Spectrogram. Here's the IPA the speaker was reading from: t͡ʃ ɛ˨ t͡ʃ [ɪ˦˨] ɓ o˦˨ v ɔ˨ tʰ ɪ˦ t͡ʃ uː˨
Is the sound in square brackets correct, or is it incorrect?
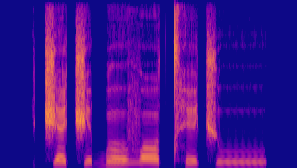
incorrect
